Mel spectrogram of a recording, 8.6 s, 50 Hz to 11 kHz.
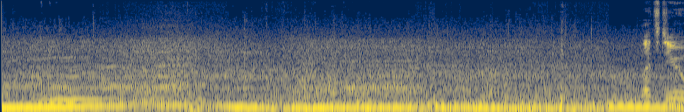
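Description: Datsun 280Z on new tires pulling slowly, its engine note a steady drone that climbs gradually in pitch, loud and close inside the cabin, with a brief dip as the pull eases partway through.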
